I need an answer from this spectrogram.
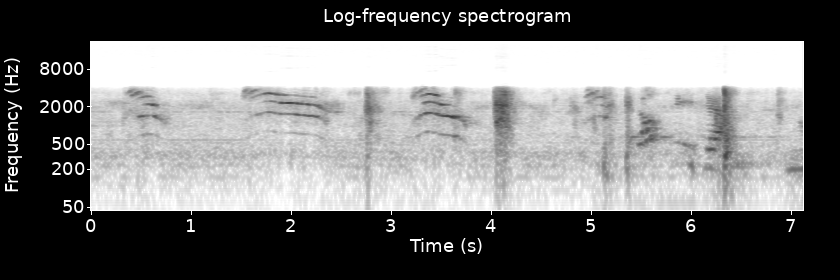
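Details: Felix the kitten whining to get into the refrigerator, giving several short, bending meows between a person's repeated scolding voice saying no, with a few sharp knocks and clicks in the room.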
